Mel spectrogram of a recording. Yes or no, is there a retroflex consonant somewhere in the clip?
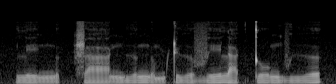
yes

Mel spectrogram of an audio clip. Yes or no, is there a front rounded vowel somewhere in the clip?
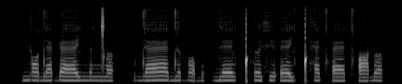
no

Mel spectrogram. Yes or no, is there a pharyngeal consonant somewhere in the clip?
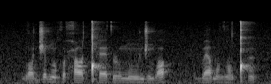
yes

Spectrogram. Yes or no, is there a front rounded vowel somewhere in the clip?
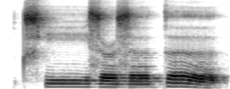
no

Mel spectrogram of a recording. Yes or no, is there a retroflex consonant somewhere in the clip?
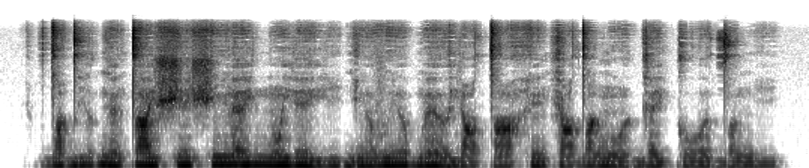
no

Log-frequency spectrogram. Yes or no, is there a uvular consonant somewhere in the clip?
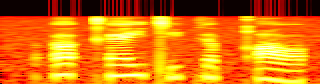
yes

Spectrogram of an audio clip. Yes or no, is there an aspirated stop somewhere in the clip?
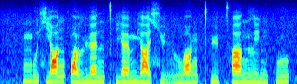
yes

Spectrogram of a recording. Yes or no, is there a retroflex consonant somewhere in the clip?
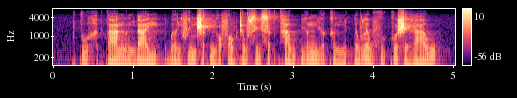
yes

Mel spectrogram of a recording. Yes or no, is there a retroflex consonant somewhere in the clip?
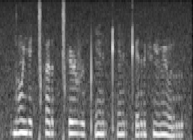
yes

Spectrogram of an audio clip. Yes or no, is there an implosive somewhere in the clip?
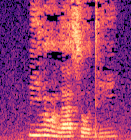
no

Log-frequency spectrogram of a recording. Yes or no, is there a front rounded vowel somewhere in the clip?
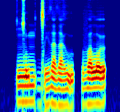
no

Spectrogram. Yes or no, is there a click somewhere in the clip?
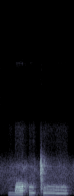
yes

